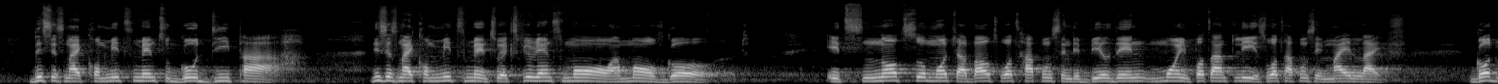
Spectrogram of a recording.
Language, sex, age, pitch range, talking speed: English, male, 30-49, 150-170 Hz, 150 wpm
